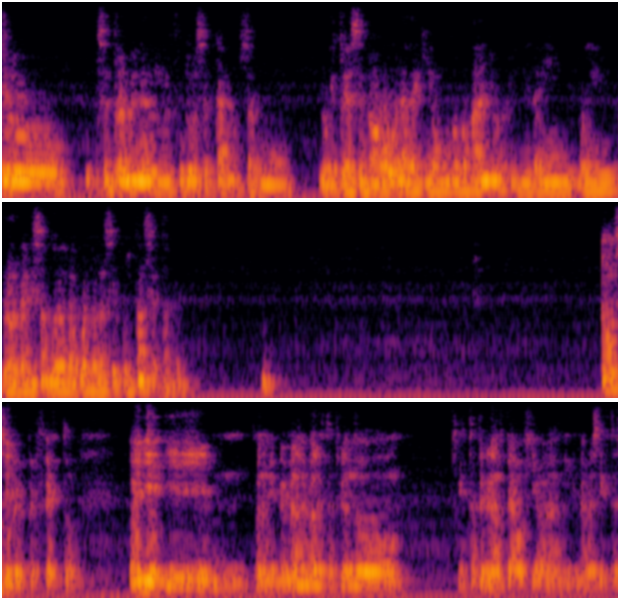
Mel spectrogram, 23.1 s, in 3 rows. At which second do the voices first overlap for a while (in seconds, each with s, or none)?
none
